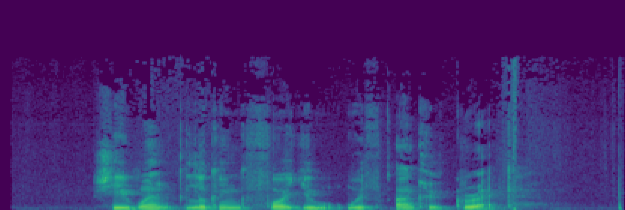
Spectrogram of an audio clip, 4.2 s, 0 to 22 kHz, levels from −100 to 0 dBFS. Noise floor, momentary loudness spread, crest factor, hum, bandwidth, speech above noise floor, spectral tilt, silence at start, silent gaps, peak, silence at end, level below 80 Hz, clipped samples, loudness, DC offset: -72 dBFS; 11 LU; 18 dB; none; 16 kHz; 40 dB; -6 dB/octave; 0.65 s; none; -14 dBFS; 0 s; -80 dBFS; under 0.1%; -33 LUFS; under 0.1%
